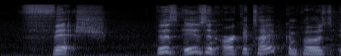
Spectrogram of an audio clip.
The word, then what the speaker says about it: Ghoti: a bit of a pun you see the goatee archetype is actually supposed to be pronounced fish this is an archetype composed exclusively of fish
